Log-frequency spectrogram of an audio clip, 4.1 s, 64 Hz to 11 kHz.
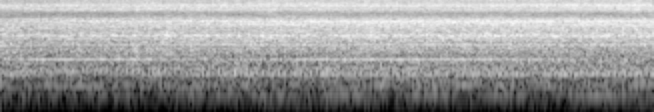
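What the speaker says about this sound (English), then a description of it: "Spin dryer runs very nicely." A New Holland K90 18 by 18 spin dryer with its heat switch on runs steadily, giving a loud, constant whirring roar with a faint high tonal whine, close and without talk.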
